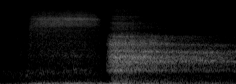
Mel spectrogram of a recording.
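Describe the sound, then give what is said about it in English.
A group draws in a deep breath together during a church sermon on marriage. A soft, airy inhale comes first, then a short pause and a louder, longer breathy exhale, with no talk. “everybody, first of all, take a deep breath.”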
